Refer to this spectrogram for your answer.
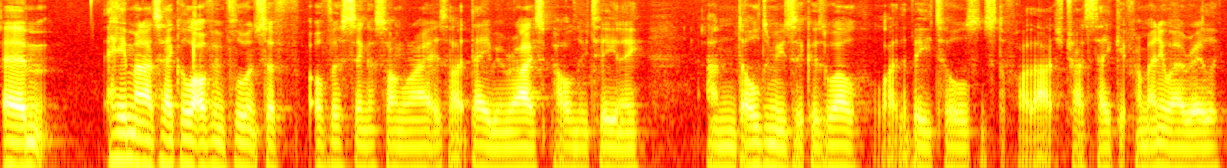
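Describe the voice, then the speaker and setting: Young male guest, deep and gravelly, shy interviewee. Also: flat delivery, fast talker, few pauses, mellow. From Leeds, England. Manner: modest, hesitant, many ums. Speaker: singer-songwriter guest.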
